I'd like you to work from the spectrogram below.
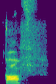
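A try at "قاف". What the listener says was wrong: QAF. I want to hear the F also. Cough. So that's a guttural also.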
